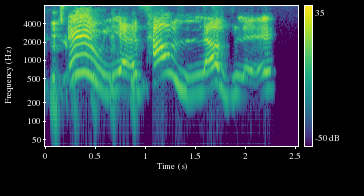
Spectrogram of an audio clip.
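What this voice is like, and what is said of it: Posh British woman voice. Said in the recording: “I can't do a Boris impression, so I'm just being a posh bird.”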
